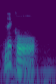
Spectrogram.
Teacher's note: the reason the I is not a schwa is because it's in the stressed part of the syllable. It's a stressed syllable.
